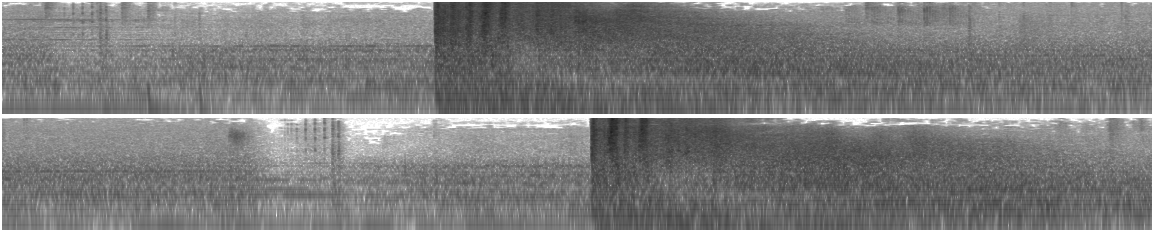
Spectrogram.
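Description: Heavy warship artillery in the naval battle game World of Warships: Legends booms out in two big salvos, each a sudden loud blast fading into a long rumbling roar over steady background noise.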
